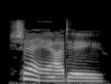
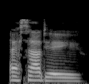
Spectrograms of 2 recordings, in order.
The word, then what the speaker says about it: Cerrado: The Cerrado, Portuguese pronunciation, Cerrado, Cerrado, is a vast tropical savanna ecoregion of Brazil,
